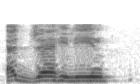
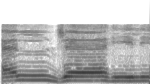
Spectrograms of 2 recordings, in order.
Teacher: محتاج ان انا اظهر اللام · Shown in: second take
